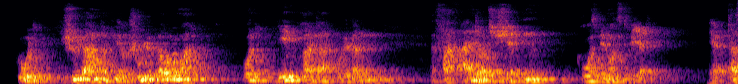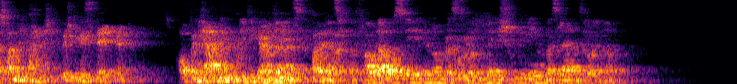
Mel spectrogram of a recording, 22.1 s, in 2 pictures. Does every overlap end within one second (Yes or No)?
No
